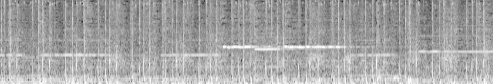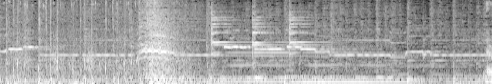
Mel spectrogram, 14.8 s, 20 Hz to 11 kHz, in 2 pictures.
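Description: Horse hooves clip-clop in a fast, steady galloping rhythm during a race in The Witcher 3, with a neigh, rushing movement and game music layered over the running.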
